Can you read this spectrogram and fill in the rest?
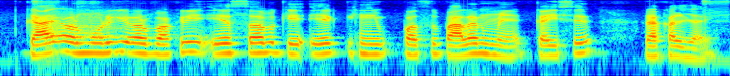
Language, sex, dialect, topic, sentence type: Bhojpuri, male, Southern / Standard, agriculture, question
